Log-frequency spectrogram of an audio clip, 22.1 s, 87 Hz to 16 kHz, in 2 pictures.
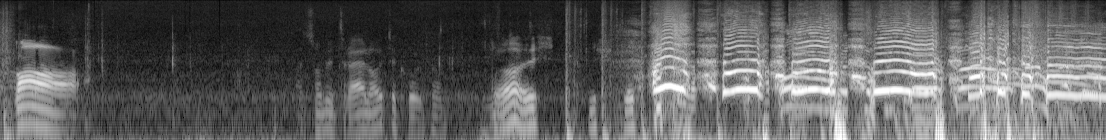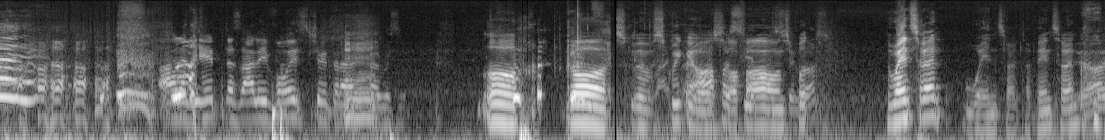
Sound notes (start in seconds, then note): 6.3 moaning in desperation; 11.4 laugh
